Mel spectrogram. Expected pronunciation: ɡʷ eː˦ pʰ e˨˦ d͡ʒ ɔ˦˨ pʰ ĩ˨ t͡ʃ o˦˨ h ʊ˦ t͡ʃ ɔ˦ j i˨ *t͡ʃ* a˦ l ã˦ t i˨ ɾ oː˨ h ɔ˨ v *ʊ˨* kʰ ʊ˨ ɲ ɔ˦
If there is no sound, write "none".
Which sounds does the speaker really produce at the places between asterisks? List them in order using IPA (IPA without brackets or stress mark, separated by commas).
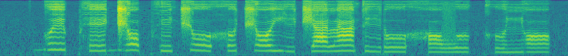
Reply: t͡ʃ, ʊ˨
